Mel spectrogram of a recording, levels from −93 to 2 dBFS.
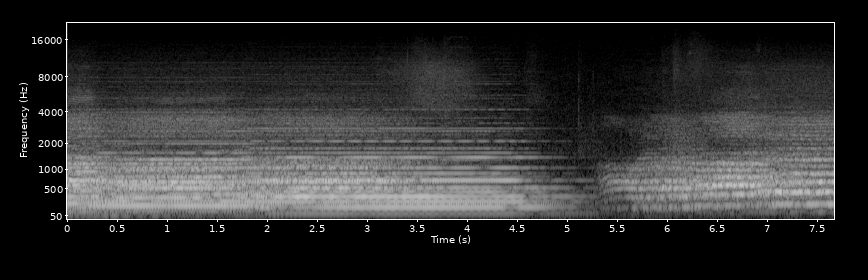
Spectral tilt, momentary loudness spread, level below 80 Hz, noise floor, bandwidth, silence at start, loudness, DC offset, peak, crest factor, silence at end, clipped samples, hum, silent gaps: -7 dB/octave; 12 LU; -64 dBFS; -49 dBFS; 13.5 kHz; 0 s; -26 LUFS; under 0.1%; -12 dBFS; 14 dB; 0 s; under 0.1%; none; none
